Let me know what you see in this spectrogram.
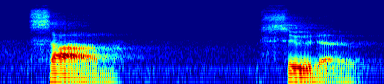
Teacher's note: P and S, likewise, psalm, pseudo. We just make the sound of S.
